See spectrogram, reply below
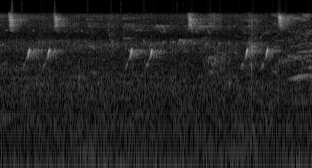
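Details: Birds calling on a foggy morning in the bushes at Point Walter: sharp high chirps in quick pairs recurring about every second, with occasional softer whistles over a low background hum.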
